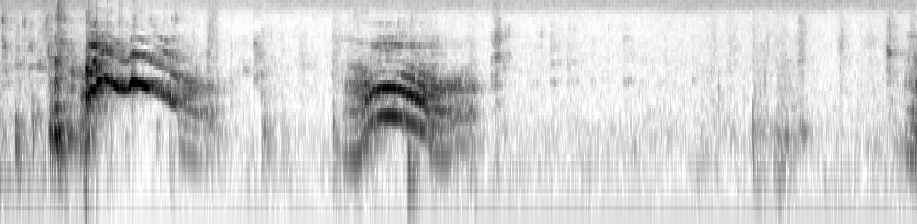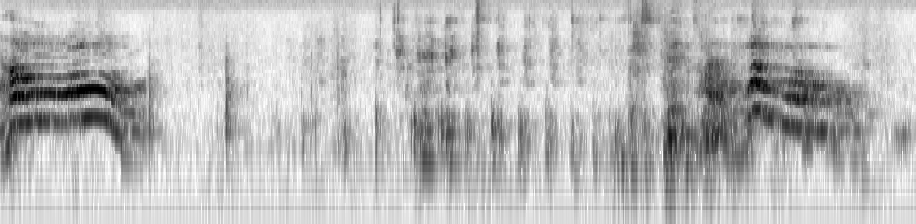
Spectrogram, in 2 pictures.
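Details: An angry dog giving drawn-out, wavering vocal calls that rise and fall like growling whines, four or five separate bursts with short quiet gaps between them, indoors.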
